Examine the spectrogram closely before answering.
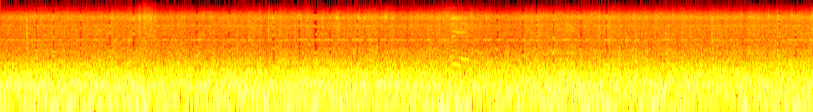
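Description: Wheels rumble steadily over a runway.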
